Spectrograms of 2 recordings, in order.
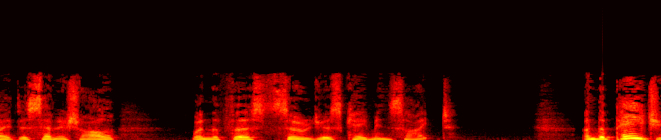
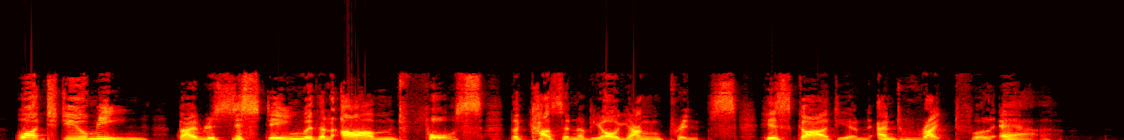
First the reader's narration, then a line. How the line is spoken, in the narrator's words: said Vladimir in a haughty tone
